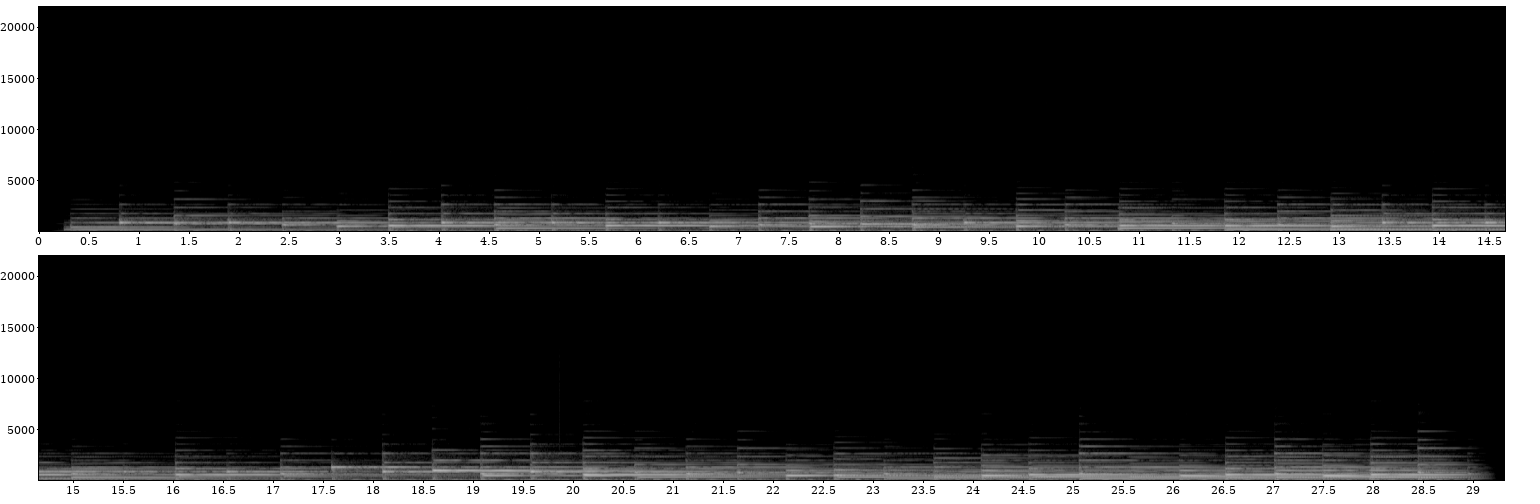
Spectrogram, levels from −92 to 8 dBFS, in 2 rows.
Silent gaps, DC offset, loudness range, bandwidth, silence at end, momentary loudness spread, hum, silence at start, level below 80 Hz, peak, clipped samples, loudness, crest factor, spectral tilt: none; 0.1%; 5 LU; 4.8 kHz; 0.05 s; 11 LU; none; 0.1 s; -64 dBFS; -16 dBFS; under 0.1%; -34 LUFS; 18 dB; -9 dB/octave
